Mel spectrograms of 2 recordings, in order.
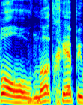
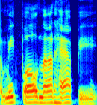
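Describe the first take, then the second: First: It is said in a put-on Russian accent. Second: It is said in the speaker's ordinary accent.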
